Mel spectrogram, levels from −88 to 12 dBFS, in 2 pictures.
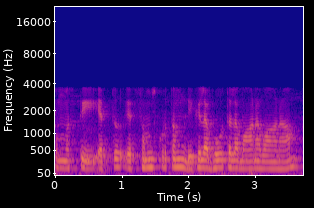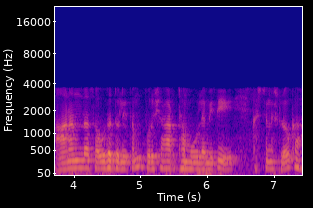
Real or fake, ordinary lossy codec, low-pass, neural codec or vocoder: real; AAC, 32 kbps; 3.6 kHz; none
